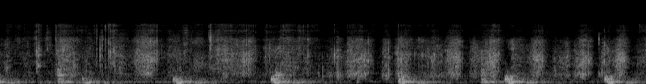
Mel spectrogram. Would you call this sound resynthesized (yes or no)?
yes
